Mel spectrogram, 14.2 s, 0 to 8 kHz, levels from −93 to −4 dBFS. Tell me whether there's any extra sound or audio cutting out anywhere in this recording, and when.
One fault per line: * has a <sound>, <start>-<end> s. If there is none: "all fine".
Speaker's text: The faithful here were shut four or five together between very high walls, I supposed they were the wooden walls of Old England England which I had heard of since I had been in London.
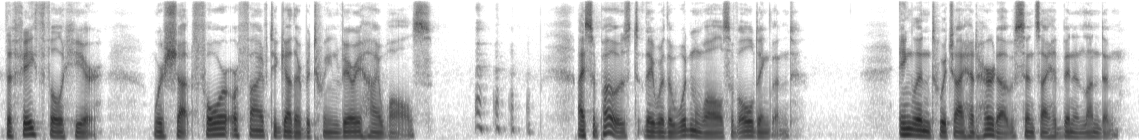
* has a laugh, 5.9-6.7 s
